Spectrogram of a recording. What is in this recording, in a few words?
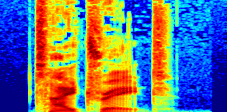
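"titrate", British English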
